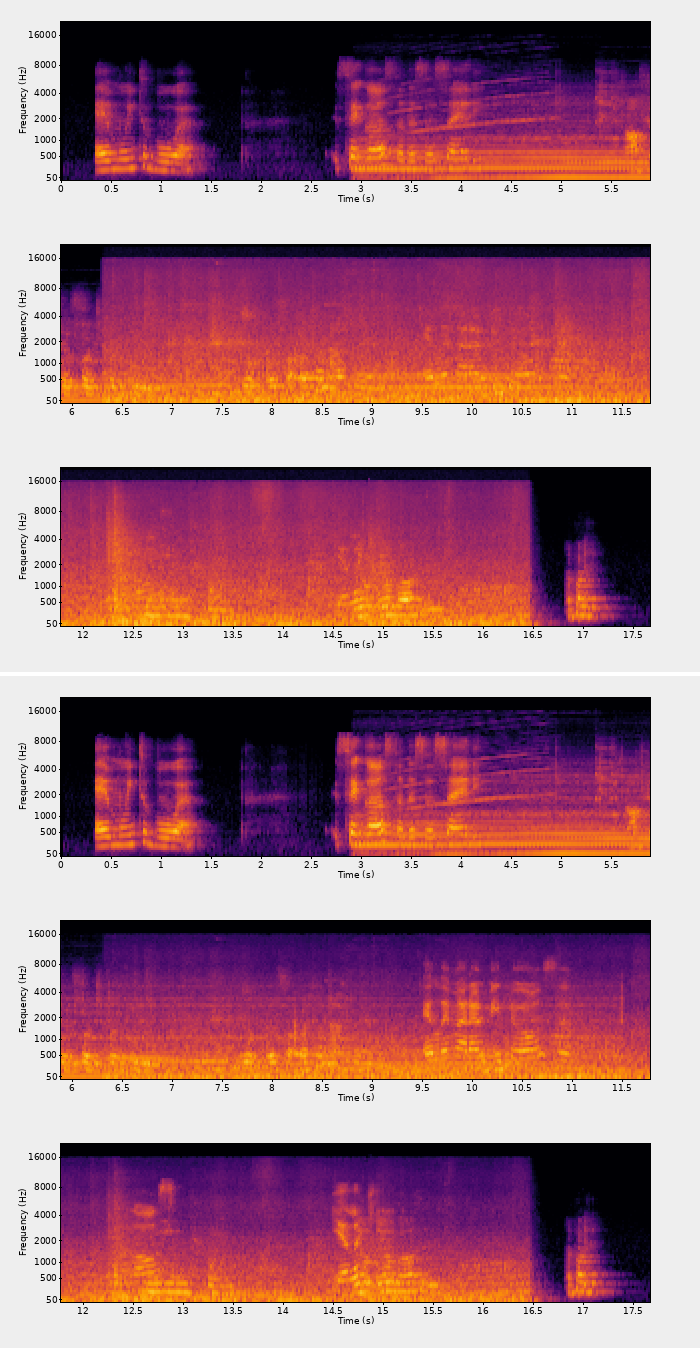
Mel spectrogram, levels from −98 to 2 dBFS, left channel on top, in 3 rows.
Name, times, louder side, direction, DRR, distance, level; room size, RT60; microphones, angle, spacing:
voice 1, 0.3-1.3 2.8-4.2 9.5-11.1 12.4-12.9 14.5-15.1, right 5 dB, 55° right, 1.0 m, -23 dB
sound 1, 2.9-11.5, right 1 dB, 35° right, 2.2 m, -26 dB
voice 2, 5.6-6.9 7.3-9.5 10.0-10.4 12.6-13.5 14.7-15.6 16.8-17.0, left 1 dB, 25° left, 3.0 m, -22 dB
sound 2, 6.3-16.5, left 3 dB, 65° left, 0.7 m, -23 dB
17.0 x 6.3 x 4.0 m
head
